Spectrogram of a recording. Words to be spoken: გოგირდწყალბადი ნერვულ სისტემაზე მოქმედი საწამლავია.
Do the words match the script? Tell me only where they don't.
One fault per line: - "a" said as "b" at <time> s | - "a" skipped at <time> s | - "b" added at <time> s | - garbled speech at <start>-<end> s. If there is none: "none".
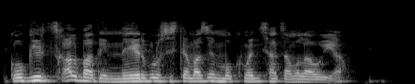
none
